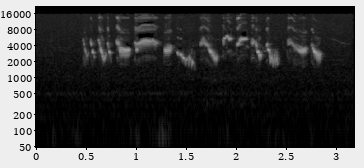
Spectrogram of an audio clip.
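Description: A calandra lark pours out a fast, jumbled run of bright chirps, trills and slurred whistles, mostly high-pitched, with a few buzzy notes and no other sounds.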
